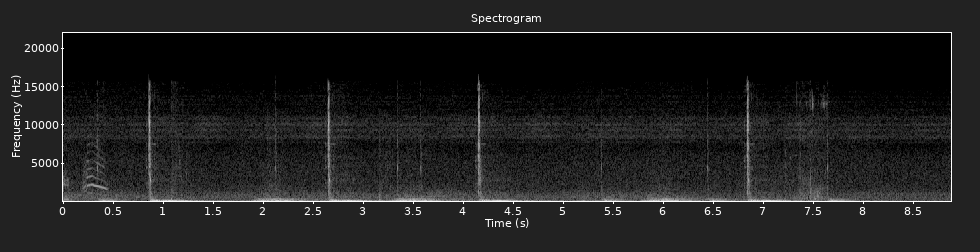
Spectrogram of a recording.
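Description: Game menu selections click with soft low thuds.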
